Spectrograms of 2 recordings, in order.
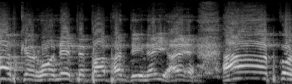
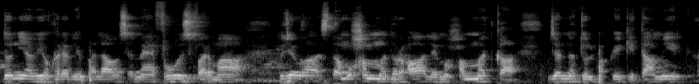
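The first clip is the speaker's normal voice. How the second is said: much lower and softer steady supplication; closing prayer; 9 semitones lower, 5 dB quieter than usual. Acted. Preacher leads the congregation in the closing prayer, hushed. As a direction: settle into a hushed, humble dua.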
